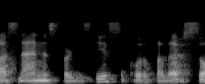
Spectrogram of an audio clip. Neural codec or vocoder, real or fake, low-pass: codec, 16 kHz, 1.1 kbps, Voila-Tokenizer; fake; 7.2 kHz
